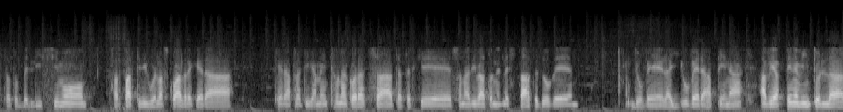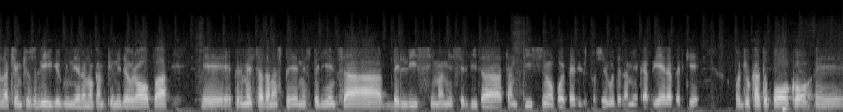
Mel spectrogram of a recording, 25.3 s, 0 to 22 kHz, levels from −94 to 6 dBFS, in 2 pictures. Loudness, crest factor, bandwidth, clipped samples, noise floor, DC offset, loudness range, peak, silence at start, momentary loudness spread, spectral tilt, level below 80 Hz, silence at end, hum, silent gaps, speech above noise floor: -23 LUFS; 20 dB; 7.6 kHz; under 0.1%; -55 dBFS; under 0.1%; 4 LU; -2 dBFS; 0.1 s; 12 LU; -8.5 dB/octave; -58 dBFS; 0 s; none; none; 33 dB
